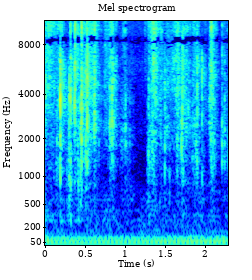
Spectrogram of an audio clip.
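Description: Clear plastic zip-top bags crinkling as they are handled and folded, a scatter of short crackles.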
